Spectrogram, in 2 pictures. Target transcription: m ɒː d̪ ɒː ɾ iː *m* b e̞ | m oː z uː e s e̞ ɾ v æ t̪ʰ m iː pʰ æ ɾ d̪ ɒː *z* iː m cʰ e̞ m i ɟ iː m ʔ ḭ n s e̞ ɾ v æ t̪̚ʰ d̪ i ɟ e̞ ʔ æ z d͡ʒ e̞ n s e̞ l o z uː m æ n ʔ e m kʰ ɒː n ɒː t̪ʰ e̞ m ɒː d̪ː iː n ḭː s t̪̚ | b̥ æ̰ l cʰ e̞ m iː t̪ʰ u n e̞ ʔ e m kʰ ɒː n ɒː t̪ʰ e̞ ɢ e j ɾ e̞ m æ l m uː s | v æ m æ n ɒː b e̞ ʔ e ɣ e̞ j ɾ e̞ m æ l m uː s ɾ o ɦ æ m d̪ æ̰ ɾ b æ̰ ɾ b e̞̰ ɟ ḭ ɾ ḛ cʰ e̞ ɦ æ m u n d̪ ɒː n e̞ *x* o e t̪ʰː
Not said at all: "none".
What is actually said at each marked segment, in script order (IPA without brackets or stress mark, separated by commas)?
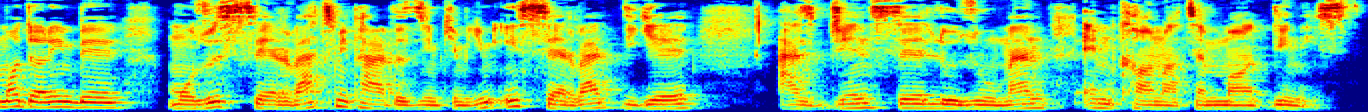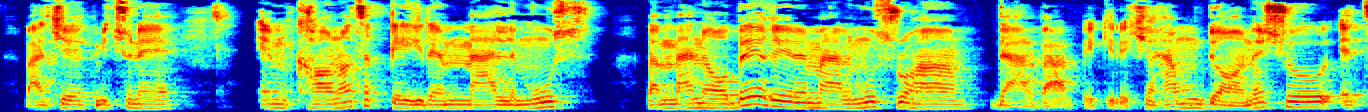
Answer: m, z, ʃ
